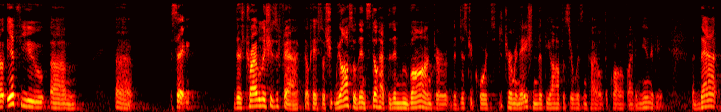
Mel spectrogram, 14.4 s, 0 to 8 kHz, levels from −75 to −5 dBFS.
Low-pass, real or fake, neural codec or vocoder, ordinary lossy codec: 7.2 kHz; fake; vocoder, 44.1 kHz, 128 mel bands, Pupu-Vocoder; MP3, 48 kbps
